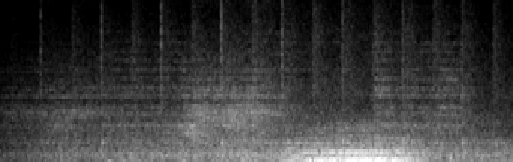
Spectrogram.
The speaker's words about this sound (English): At the Iowa State Fair, you can see where milk really comes from, the cows.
